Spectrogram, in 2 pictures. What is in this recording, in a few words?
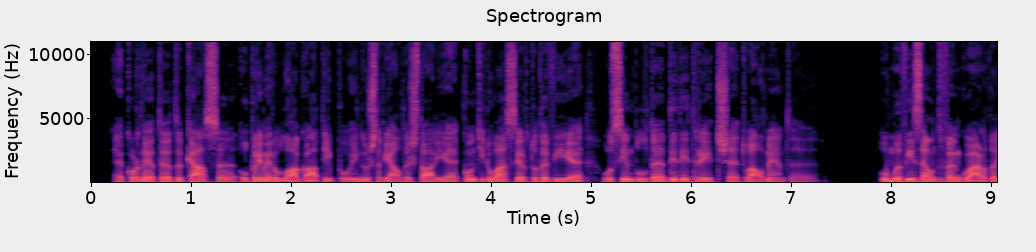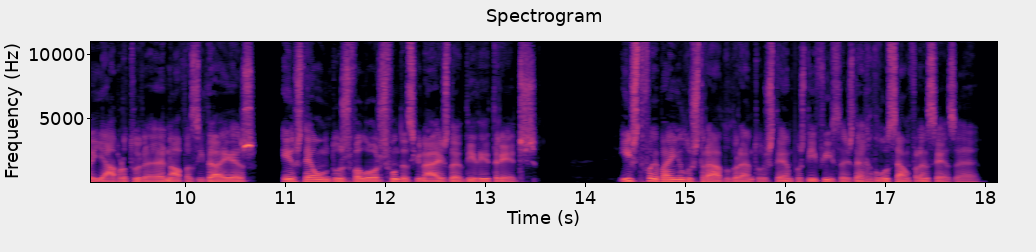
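Portuguese corporate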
